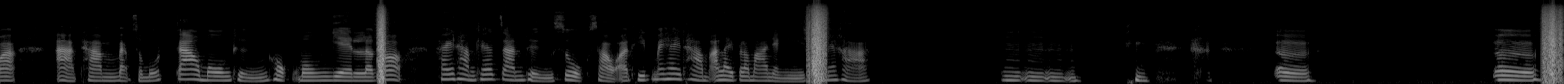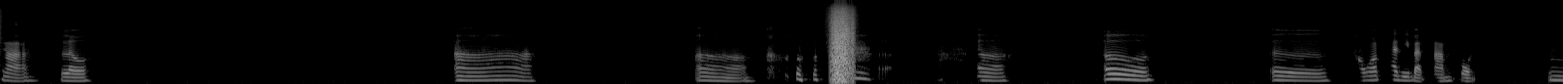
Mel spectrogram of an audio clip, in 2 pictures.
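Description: Four wireless microphone noise hits break into the speech, at 3.66 to 4.00 s, 7.99 to 8.36 s, 15.35 to 15.69 s and 23.84 to 24.30 s, each lasting about a third to half a second. The FM radio link fades as reflected paths cancel the carrier, so receiver hiss surges as a swishing burst of static. A spectrogram shows each as a broadband vertical smear over the speech harmonics, and the waveform shows dense noise filling the envelope.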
